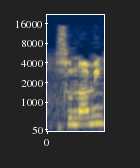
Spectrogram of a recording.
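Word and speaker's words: tsunami: सुनामी का नाम आप बच्चों ने सुना होगा, यहाँ पे टी जो है साइलेंट है, सुनामी।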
